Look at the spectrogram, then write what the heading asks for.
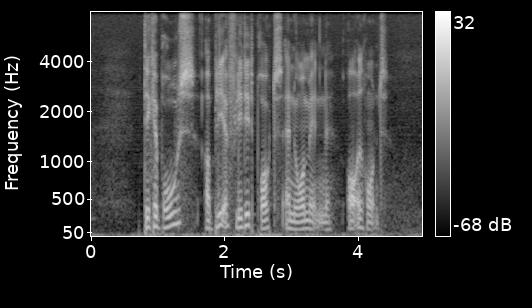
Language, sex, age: Danish, male, 31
